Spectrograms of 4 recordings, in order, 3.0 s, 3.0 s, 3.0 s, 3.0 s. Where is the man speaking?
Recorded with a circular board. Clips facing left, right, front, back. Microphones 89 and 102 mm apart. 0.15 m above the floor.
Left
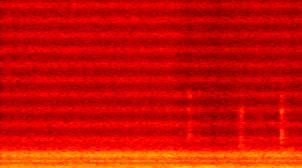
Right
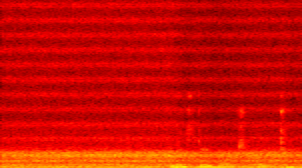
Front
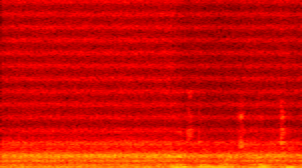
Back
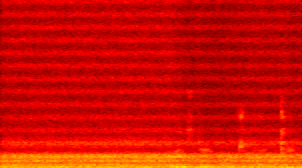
80° right, 3.5 m; by 3.0 s 60° right, 3.5 m.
